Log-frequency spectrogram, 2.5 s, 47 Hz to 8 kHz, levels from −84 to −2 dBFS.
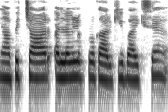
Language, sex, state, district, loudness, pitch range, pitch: Hindi, female, Uttarakhand, Uttarkashi, -14 LUFS, 225-240 Hz, 230 Hz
